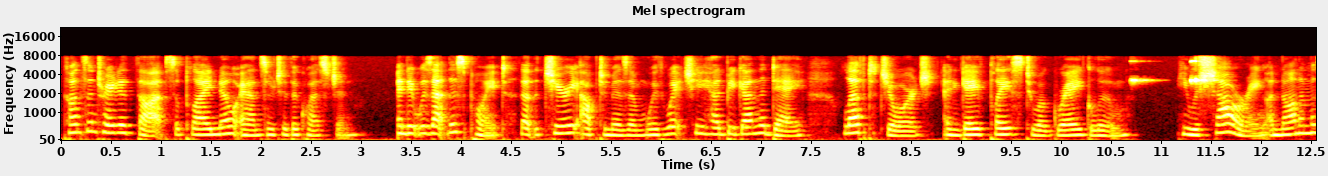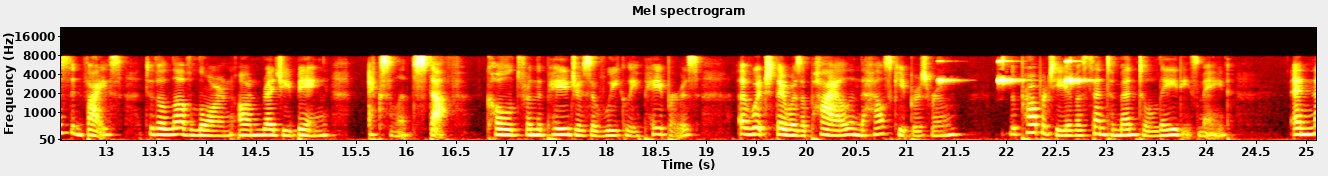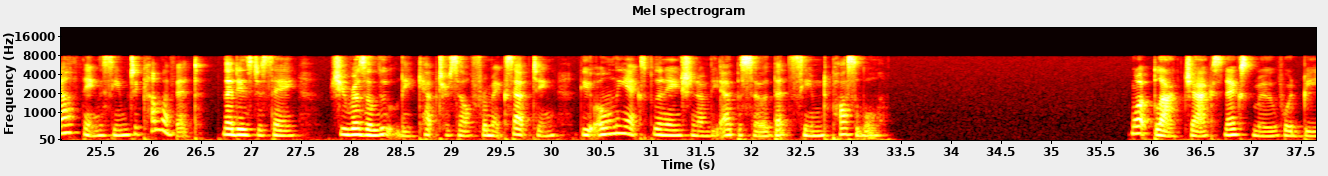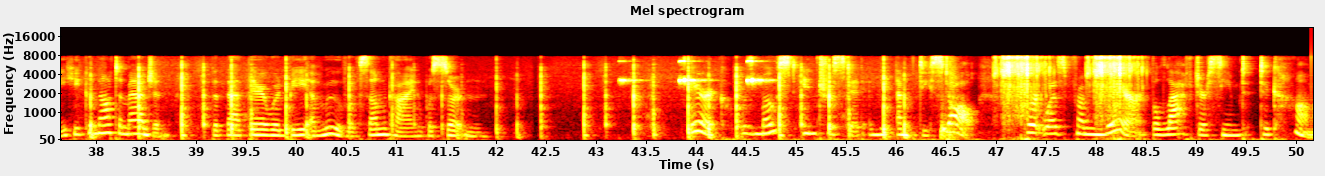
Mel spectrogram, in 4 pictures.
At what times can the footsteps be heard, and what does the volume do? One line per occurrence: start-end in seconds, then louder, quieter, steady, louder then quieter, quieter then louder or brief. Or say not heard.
37.8-48.5 quieter then louder.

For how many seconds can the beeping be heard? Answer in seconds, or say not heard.
4 s.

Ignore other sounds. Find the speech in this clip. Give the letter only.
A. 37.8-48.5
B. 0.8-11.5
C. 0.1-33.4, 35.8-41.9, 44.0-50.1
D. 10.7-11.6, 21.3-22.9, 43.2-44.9
C.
